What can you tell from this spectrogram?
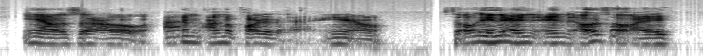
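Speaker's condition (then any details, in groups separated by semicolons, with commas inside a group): Cerebral palsy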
